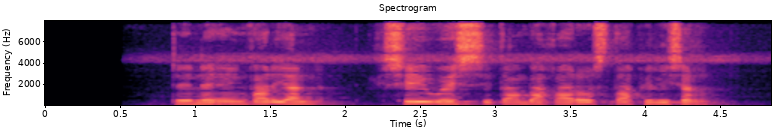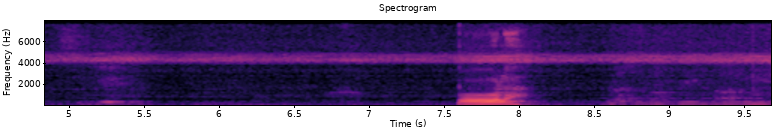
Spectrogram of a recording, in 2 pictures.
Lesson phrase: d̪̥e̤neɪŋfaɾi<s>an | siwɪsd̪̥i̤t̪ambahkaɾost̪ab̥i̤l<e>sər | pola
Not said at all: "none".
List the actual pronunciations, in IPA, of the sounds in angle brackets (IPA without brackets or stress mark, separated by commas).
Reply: none, i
